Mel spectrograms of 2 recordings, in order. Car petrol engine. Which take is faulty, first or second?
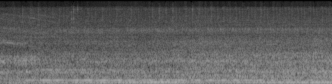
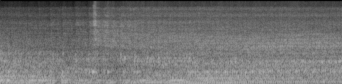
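second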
